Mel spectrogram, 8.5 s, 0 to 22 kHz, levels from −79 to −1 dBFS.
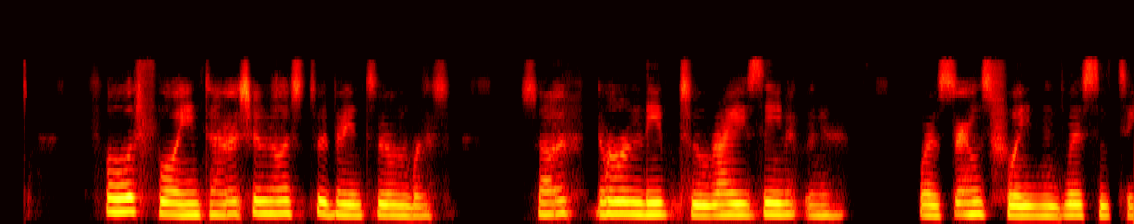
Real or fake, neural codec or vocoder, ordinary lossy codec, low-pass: fake; codec, 16 kHz, 0.5 kbps, FreqCodec, larger model; none; 7.2 kHz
